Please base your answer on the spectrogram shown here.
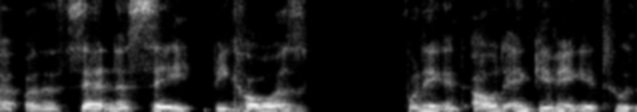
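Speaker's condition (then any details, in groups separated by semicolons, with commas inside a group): ALS, bulbar form, bulbar onset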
